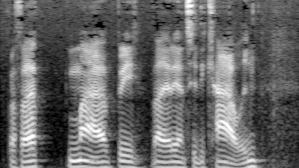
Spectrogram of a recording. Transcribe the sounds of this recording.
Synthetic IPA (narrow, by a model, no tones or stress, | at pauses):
vaθa | mabiːrajaɾiːantʰiːdikʰalˠɨn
